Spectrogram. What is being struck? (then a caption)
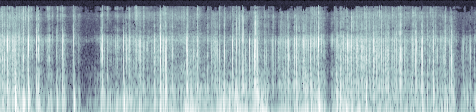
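Abrasive foam sanding sponge scraped by a spiked roller. A derma roller with metal spikes is rolled across the gray abrasive face of a flat rectangular foam sanding sponge with a blue foam core, held in one hand. It makes a dense, steady crackling and scratching texture with a heavy low end. The sound briefly pauses around the one- and four-second marks.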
